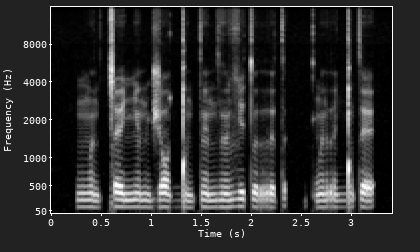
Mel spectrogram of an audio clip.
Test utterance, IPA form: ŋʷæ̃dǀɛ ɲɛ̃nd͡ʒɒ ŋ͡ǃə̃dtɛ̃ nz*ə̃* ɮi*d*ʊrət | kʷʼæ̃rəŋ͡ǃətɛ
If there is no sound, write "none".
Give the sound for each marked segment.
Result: ə̃, t

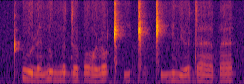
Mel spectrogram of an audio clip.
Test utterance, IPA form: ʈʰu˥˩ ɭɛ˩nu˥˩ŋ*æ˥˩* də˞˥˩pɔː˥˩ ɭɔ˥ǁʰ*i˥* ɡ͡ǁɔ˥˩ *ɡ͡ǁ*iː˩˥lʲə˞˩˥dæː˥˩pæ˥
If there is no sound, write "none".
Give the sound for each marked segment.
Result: ə˥˩, i˩˥, ǁ

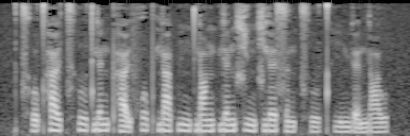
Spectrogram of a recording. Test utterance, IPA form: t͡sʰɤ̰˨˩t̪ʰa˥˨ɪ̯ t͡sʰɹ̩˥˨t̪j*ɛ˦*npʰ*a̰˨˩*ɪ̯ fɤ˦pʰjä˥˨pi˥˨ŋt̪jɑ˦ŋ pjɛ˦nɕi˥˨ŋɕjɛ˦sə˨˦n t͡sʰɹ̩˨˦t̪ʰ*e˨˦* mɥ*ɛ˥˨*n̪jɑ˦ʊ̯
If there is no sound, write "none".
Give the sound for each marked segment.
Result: ɛ˦, a̰˨˩, i˨˦, ɛ̰˨˩

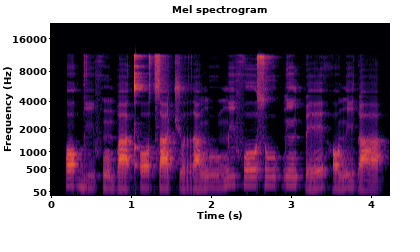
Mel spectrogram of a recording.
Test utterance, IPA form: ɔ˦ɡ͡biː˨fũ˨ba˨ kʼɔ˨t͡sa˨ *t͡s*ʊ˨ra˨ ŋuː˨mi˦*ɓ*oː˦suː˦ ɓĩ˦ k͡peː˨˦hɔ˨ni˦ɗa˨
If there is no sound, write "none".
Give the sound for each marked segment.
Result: t͡ʃ, f

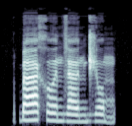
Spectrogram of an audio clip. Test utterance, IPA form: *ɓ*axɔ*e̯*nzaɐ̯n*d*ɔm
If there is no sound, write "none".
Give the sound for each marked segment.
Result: ɓ, ɐ̯, d͡ʒ

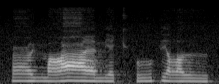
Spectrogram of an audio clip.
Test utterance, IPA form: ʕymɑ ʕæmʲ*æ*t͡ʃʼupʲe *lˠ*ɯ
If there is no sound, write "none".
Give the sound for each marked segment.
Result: æ, lˠ

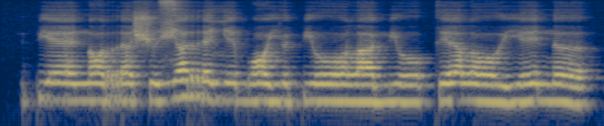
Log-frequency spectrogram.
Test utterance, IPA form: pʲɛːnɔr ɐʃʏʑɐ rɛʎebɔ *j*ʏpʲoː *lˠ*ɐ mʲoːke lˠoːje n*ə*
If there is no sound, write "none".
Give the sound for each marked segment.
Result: j, lˠ, ə

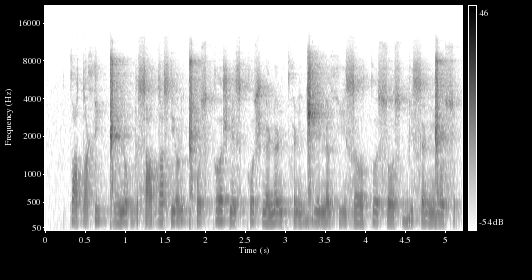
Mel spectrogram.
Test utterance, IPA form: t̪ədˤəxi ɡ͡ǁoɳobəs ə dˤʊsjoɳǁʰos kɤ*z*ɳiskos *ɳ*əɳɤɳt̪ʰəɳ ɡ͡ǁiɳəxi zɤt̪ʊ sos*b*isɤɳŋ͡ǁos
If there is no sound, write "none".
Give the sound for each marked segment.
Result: s, ɳ, b

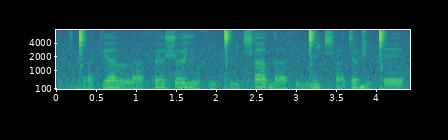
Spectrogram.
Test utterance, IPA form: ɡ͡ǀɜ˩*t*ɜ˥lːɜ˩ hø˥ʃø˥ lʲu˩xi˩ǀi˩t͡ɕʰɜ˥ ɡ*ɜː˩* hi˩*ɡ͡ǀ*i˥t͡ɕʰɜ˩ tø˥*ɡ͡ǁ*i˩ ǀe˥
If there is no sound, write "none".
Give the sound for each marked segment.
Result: kʲ, ɜ˩, ŋ͡ǀ, ɡ

